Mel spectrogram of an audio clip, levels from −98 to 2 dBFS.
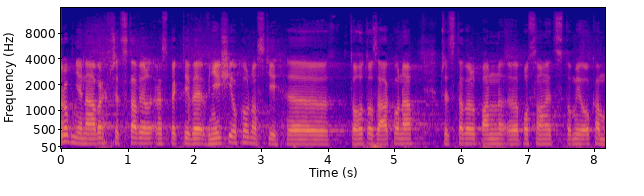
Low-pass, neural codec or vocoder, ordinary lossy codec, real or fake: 14.4 kHz; none; MP3, 64 kbps; real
